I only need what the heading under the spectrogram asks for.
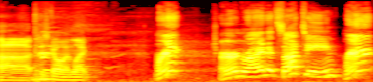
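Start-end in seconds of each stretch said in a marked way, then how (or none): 1.6-3.6 very high, improvised sat-nav voice. Giving directions in a scene while the driver swerves: impromptu GPS voice. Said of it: "doing this impromptu G P S voice".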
